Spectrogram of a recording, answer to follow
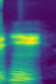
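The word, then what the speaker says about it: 意: is it begins with the e or the intent which just spelled with the i the E so they say the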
